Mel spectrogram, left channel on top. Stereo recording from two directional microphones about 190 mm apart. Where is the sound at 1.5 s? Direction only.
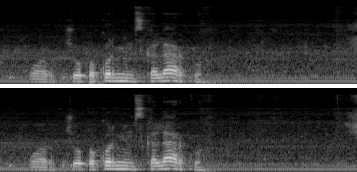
5° right (ahead or behind).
